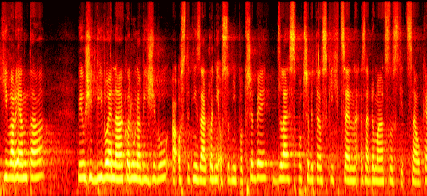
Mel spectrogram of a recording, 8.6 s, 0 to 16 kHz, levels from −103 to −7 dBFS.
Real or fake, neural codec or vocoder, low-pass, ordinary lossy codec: real; none; 14.4 kHz; Opus, 24 kbps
